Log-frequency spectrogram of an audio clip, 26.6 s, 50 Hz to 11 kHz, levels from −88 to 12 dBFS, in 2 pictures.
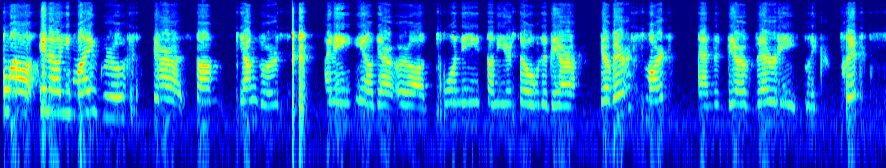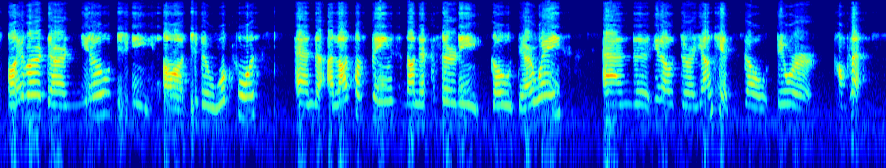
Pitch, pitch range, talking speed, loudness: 205 Hz, 195-250 Hz, 140 wpm, -23 LUFS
